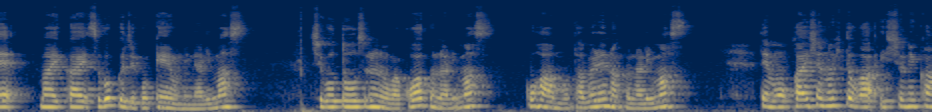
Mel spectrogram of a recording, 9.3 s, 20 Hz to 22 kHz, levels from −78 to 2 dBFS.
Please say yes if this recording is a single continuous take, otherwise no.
yes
